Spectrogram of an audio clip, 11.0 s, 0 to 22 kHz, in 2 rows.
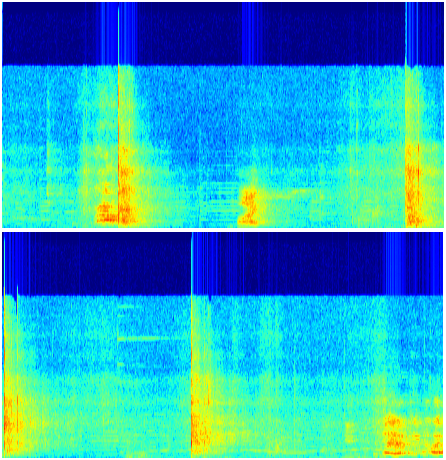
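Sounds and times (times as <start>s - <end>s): baseballs smacking into mitts: 0.6s - 2.2s, 4.4s - 6.3s, 7.8s - 9.2s.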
